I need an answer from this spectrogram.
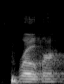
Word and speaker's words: Roper: How do you pronounce his name? Roper.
